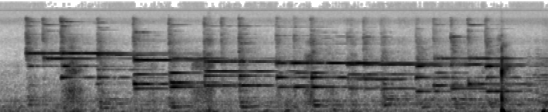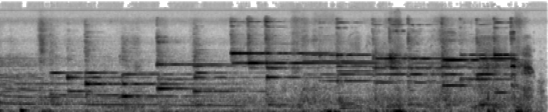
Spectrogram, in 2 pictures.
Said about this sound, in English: I just like my ringtone. Can you call my phone so everyone can hear my ringtone? Yeah, your ringtone's pretty epic. Yeah, you have to hear this.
